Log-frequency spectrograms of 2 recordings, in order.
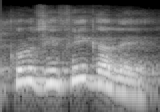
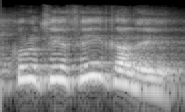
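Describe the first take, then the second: First: Raised, higher-pitched narrated shout; crowd shouting. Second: Much higher, louder crowd cry; louder crowd shouting. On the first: Crowd answering Pilato, narrated crowd shout. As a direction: call it out as the crowd, short of full force. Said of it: "volvieron a dar voces". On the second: Crowd insisting against Pilato, forceful narrated shout. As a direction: escalate the crowd's demand into a strong shout. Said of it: "ellos gritaban aún más". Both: A narrator's reading.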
